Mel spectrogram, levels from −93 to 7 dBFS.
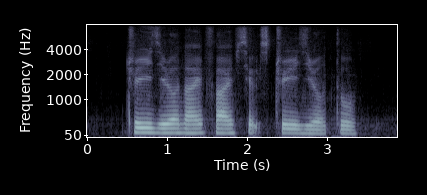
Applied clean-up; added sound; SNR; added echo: neural separator model SepFormer DNS4.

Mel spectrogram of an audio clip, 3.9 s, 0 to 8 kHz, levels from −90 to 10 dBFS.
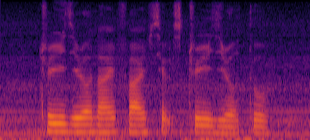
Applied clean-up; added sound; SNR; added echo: none; Mechanisms; 10 dB; none.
